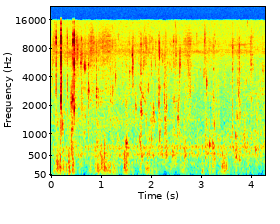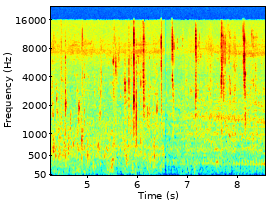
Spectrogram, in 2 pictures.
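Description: Water laps against a wooden boat.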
